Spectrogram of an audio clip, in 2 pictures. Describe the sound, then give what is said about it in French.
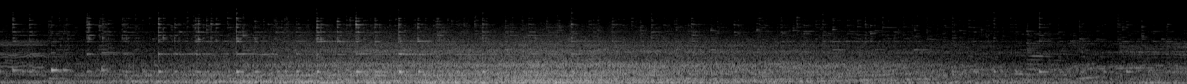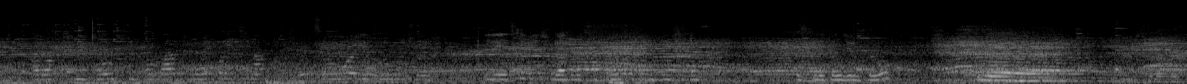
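A mountain flock of sheep wearing sonnailles bells gives continuous clanking and jangling of many bells mixed with scattered bleats, forming a dense, steady wash of sound throughout. “Un bon troupeau ensonnaillé en montagne”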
